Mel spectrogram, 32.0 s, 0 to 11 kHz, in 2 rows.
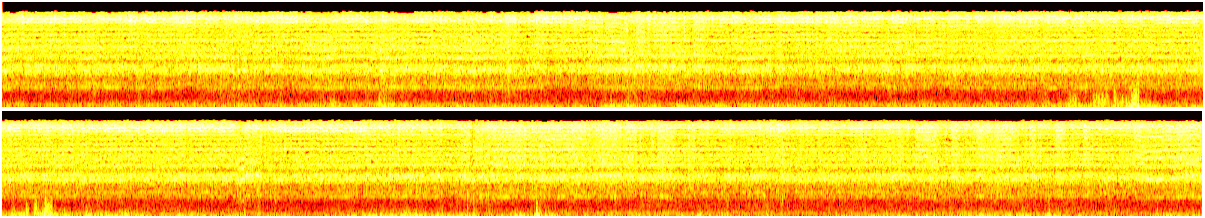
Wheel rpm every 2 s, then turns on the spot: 160, 170, 170, 160, 170, 170, 170, 170, 170, 170, 170, 160, 170, 170, 170, 160.
none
